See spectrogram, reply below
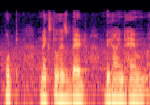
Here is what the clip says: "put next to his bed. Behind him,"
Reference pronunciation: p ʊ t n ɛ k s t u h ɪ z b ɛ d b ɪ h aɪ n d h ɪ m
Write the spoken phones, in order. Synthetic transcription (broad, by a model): p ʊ t n ɛ k s t u h ɪ z b ɛ d b ɪ h aɪ n d h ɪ m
